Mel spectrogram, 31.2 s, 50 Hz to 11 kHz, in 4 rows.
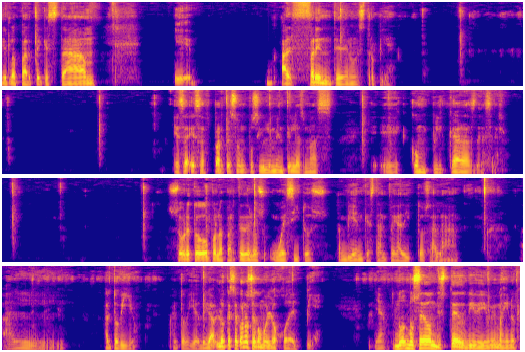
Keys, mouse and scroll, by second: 0.4 ctrl+click, 1.2 ctrl+middle click, 2.0 shift+middle click, 4.0-5.3 middle drag, 5.8 middle click, 6.4-7.7 ctrl+drag, 7.7 ctrl+middle click, 8.3-9.3 ctrl+drag, 9.4 ctrl+middle click, 10.7 shift+middle click, 12.1 shift+middle click, 12.6 shift+middle click, 13.3 shift+middle click, 14.1 middle click, 15.3 shift+click, 15.7 click, 16.1 click, 16.4 middle click, 17.2 shift+middle click, 18.2 shift+middle click, 19.5 ctrl+click, 20.2 ctrl+middle click, 20.9 shift+middle click, 21.6 shift+middle click, 22.2 shift+middle click, 22.9 shift+middle click, 23.8 click, 24.6 middle click, 25.5-27.3 drag, 27.3 middle click, 28.4 shift+middle click, 29.2 shift+middle click, 30.0-31.2 drag.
